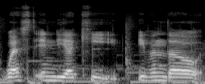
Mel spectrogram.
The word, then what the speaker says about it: Quay: of the water, and it's called West India Quay, even though it's spelled Quay. They pronounce it Quay.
